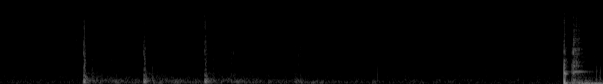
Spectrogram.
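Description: A basketball bounced three times on a hardwood court, about half a second apart, as a free-throw shooter dribbles at the line. Near the end comes a louder, heavier knock as the shot strikes the hoop, a shot that goes in.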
